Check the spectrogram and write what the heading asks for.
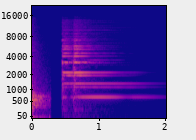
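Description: Subscribe-button notification bell sound effect: a short sharp noise at the very start, then a single bright ding about half a second in that rings on and fades away over about a second and a half.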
